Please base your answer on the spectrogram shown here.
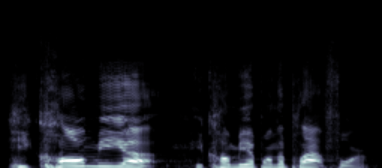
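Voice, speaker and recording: A man with a fairly high voice preaches a testimony sermon with fervent emphasis. He drives his key phrases home by repeating them. The sound is dry and close, with no room echo. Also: expressive, quick pace.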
